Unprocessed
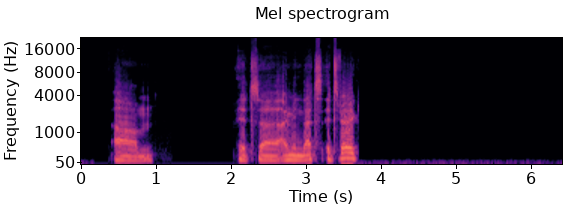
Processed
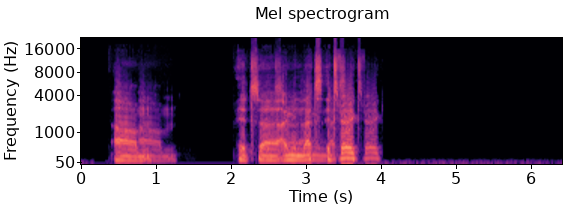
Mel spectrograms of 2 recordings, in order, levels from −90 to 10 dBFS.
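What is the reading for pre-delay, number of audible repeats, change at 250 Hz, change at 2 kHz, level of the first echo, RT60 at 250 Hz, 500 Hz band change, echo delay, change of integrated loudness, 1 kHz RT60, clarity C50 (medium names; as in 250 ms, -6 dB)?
no reverb, 1, +5.0 dB, +6.0 dB, -12.0 dB, no reverb, +5.0 dB, 320 ms, +5.5 dB, no reverb, no reverb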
